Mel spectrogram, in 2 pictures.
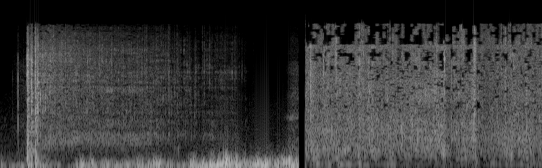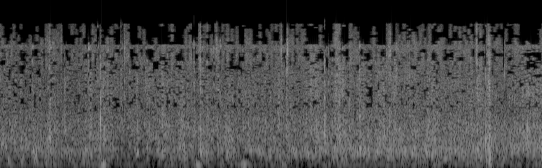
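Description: Shattered thin lake ice: a dense, steady crackle and tinkle of many small ice pieces, starting abruptly about three seconds in. Before that, a low rumble with hiss over clear lake ice.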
